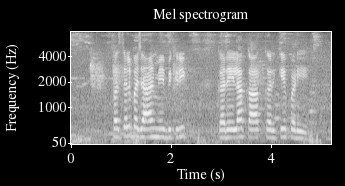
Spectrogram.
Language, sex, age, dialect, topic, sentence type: Bhojpuri, male, 31-35, Northern, agriculture, question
